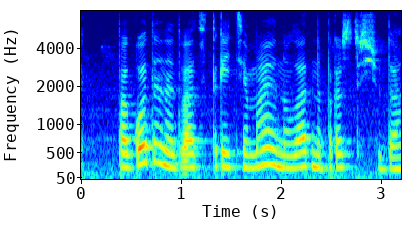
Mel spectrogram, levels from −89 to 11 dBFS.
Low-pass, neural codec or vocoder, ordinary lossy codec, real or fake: none; none; none; real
